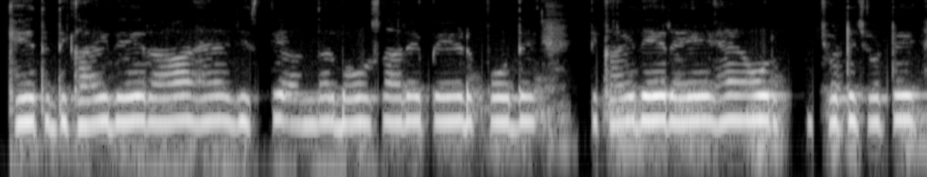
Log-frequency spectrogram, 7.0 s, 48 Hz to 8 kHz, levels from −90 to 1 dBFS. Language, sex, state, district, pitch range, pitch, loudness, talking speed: Hindi, female, Rajasthan, Jaipur, 235-245 Hz, 240 Hz, -16 LUFS, 165 wpm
